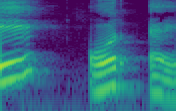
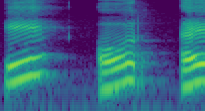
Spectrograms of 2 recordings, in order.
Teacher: ऐसे स्वर जो आपके कंठ और तालु दोनों जगह आपकी जिह्वा छूती है। इसमें आपके ए और ए आते हैं। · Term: कंठ तालु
